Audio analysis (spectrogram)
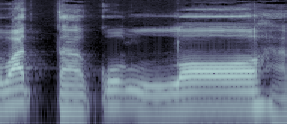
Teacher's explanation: Kalau membaca Al-Quran berjumpa dengan lafaz Allah sebelumnya ada huruf yang memiliki tanda baca dhammah, maka lafaz Allah dibaca tebal, dibaca tafkhim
